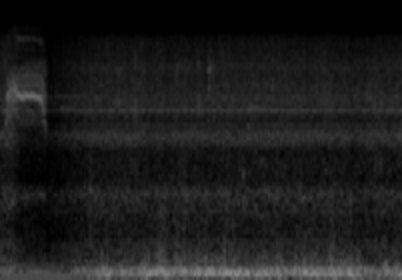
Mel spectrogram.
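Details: Great horned owlet at night in Savannah, begging while its mother delivers a rat after a long absence; one brief raspy screech at the start, followed by low rumbling noise.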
